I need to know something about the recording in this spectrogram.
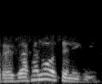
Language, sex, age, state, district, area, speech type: Assamese, male, 18-30, Assam, Nalbari, rural, conversation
